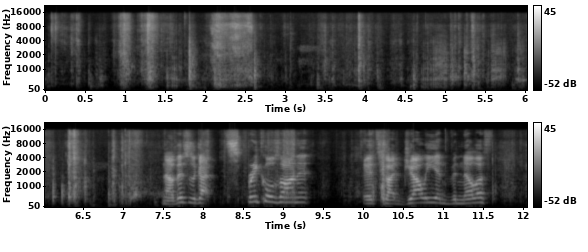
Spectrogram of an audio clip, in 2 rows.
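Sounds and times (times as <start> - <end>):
cardboard box tearing: 0.0 - 2.8, 3.5 - 7.4
cardboard clicks and crinkles: 0.0 - 7.5.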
